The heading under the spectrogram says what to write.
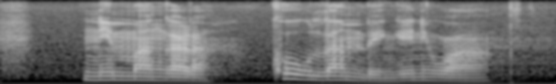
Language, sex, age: Venda, male, 22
